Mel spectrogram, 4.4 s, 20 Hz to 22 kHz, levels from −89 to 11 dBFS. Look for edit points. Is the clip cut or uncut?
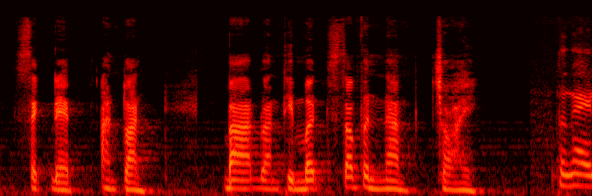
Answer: uncut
